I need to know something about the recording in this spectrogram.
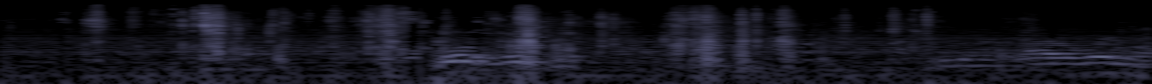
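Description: Trading-card pack wrapper being torn open and crinkled by hand: a string of short, quiet crackles.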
